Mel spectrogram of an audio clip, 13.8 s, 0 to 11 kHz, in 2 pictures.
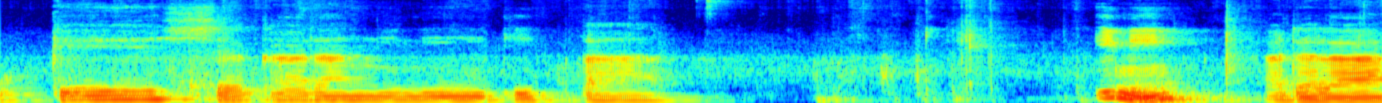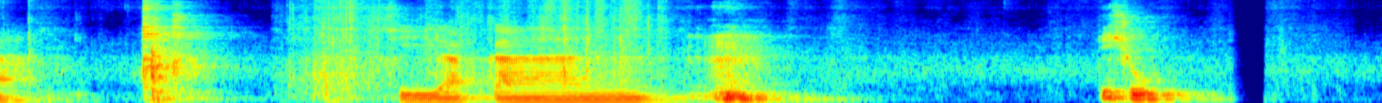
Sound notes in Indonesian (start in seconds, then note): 10.4 berdehem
